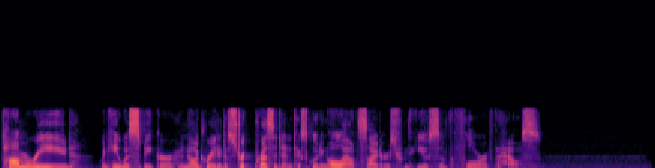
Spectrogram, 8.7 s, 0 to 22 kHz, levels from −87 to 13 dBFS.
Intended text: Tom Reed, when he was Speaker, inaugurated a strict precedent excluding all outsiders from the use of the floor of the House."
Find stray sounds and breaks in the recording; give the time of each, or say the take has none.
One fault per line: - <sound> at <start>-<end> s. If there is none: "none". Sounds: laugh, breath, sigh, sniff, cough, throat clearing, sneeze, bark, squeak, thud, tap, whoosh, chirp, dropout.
none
